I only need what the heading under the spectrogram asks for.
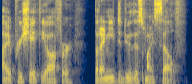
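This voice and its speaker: A man's voice: lowish voice, fairly quick, dry recording, clean studio sound, lightly acted. A man voicing a proud, weary pregnant woman, an estranged wife with a firm, guarded manner, in an audiobook.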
